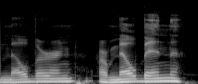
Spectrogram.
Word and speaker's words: Melbourne: He is just, I believe, a little bit north of Melbourne, Australia. That's the proper way to say it.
